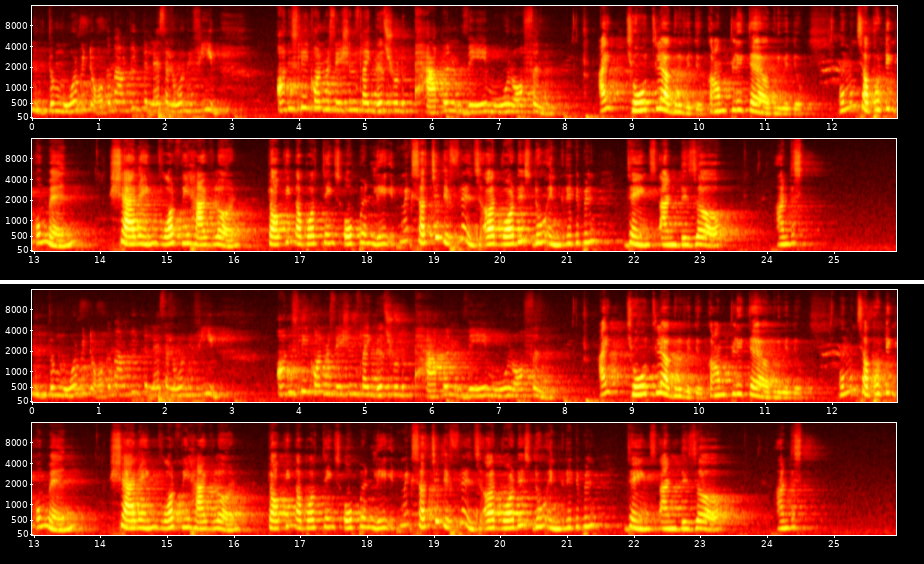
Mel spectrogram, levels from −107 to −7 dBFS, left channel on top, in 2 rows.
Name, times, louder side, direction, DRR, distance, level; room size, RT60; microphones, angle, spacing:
voice 1, 0.0-3.0 3.7-7.8, left 2 dB, 60° left, 6 dB, 2.9 m, -34 dB
voice 2, 8.5-11.6 11.8-13.7 14.1-16.1 16.5-21.4 21.9-23.3 24.1-24.5, left 3 dB, 20° left, 5 dB, 1.2 m, -28 dB
29.0 x 20.5 x 6.3 m, 1.4 s
head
